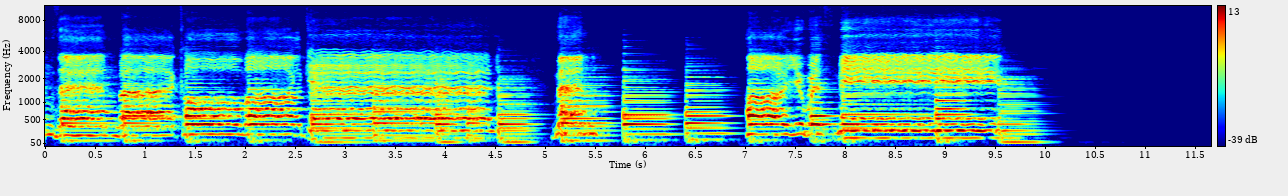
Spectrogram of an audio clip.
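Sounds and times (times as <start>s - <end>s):
men singing bass: 0.0s - 5.7s, 7.0s - 9.6s.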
